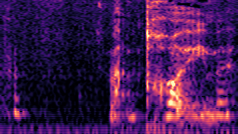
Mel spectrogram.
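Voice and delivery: whispered resignation; fading whisper. Acted. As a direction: let it die away.

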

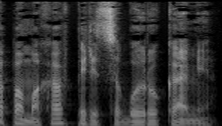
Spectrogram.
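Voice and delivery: usual speaking voice

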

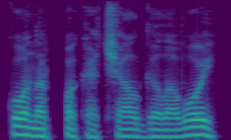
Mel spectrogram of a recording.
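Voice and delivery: ordinary delivery

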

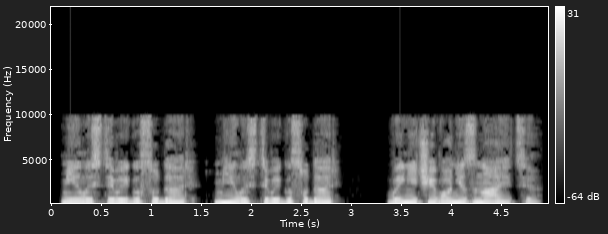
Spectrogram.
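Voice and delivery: high, loud desperate shout. A narrator's reading. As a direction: cry out over the crowd. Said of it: "кричала Катерина Ивановна".

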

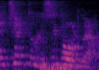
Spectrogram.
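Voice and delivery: high, loud answer called back; shouted reply. Acted. Men answer the father, shouting high. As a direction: call back across the field.

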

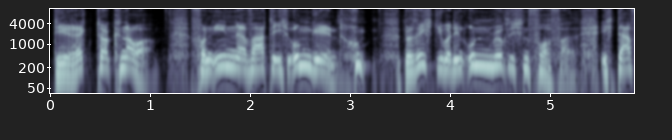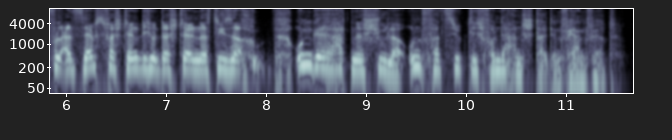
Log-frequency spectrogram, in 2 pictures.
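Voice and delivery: stern inspector. Acted. School inspector orders the director to expel the pupil, pompous and loud. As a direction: deliver a stiff dignified reprimand.

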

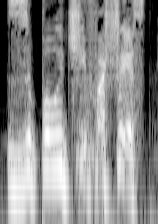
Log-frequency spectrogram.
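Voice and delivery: high strained cry; dying defiant cry. A narrator's reading. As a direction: spit out a last curse, high. Dying soldier's last curse.

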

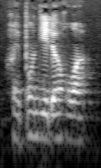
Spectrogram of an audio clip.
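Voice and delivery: ordinary delivery

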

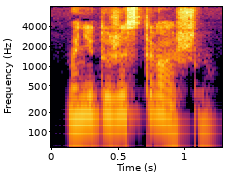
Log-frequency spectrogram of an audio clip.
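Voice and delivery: put-on high soft child's fear; frightened boy, hushed; child confessing fear quietly; scared boy. A narrator's reading.

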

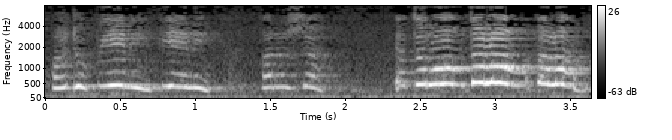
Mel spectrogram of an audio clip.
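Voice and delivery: high, flustered cries for help; panicked, nervous. Acted. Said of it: "Anaknya Tasilahu sudah bingung, gugup".

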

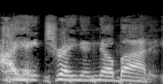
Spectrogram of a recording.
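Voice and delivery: very loud, high comic bellow; over-the-top shouted refusal; hammed-up furious refusal. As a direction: bellow it like an outraged master. Master's refusal replayed, exaggerated.

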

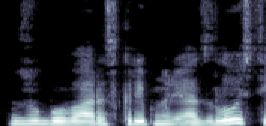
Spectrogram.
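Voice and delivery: ordinary delivery

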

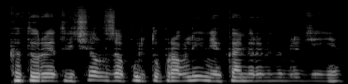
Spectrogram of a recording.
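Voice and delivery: ordinary delivery, nothing marked

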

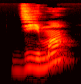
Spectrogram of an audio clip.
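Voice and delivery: low, rising surprised question. A narrator's reading. Man hears a familiar name from the caller, surprised. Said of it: "удивлённо повторил мужчина".

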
